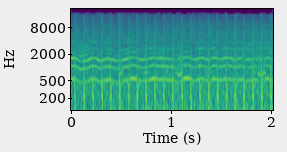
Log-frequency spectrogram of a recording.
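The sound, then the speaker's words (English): Machine gun fire in one sustained, rapid burst, a dense and steady rattle at constant loudness, with a wavering tone running above it the whole time. “Well, what the fuck were you shooting at? Just wanted to make sure he was dead, man. Now, remember, you need express written permission to use this machine gun.”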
